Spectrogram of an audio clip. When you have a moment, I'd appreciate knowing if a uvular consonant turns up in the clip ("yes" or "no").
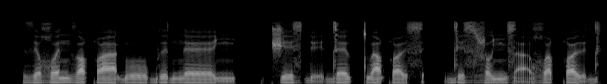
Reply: yes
